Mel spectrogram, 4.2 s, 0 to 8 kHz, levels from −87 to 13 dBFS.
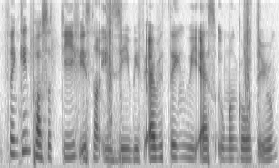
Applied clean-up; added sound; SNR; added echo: none; Scissors; 9 dB; none.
